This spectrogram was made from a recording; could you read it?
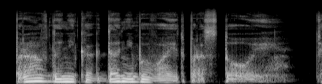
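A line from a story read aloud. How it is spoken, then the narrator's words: Heavy sigh. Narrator (Russian): тяжко вздохнул Рур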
